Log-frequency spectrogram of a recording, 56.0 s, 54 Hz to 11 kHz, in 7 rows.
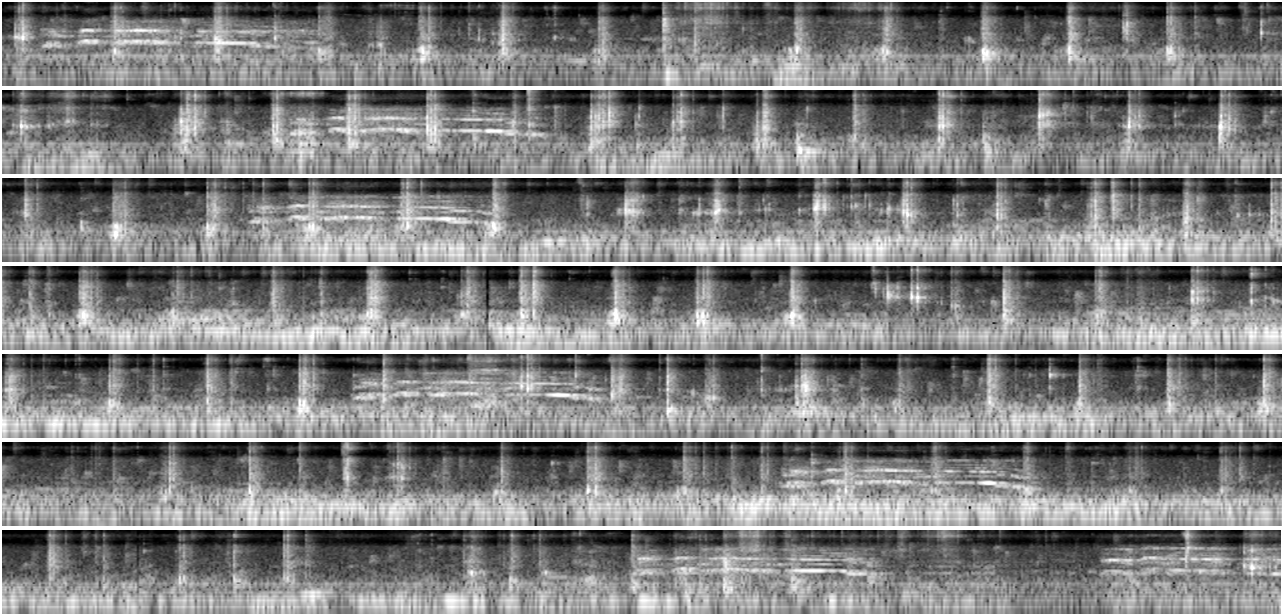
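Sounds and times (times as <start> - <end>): rooster crowing: 0.0 - 2.7, 9.6 - 11.8, 17.3 - 22.5, 34.1 - 36.1, 44.8 - 46.9, 51.5 - 55.9
chewing dry crunchy rice: 0.0 - 55.9.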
